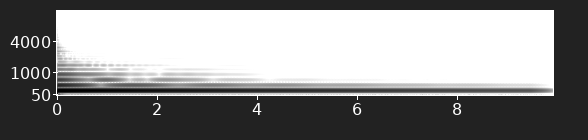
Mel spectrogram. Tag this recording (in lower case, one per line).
guitar
musical instrument
music
bass guitar
plucked string instrument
